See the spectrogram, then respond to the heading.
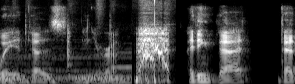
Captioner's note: record Scratch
